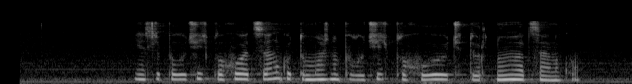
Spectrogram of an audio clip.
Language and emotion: Russian, sad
